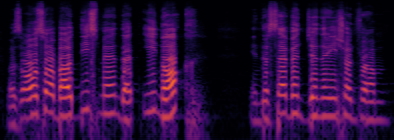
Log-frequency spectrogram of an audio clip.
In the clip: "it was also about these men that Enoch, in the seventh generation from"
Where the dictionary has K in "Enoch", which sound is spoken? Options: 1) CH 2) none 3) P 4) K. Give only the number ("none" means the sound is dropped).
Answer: 4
